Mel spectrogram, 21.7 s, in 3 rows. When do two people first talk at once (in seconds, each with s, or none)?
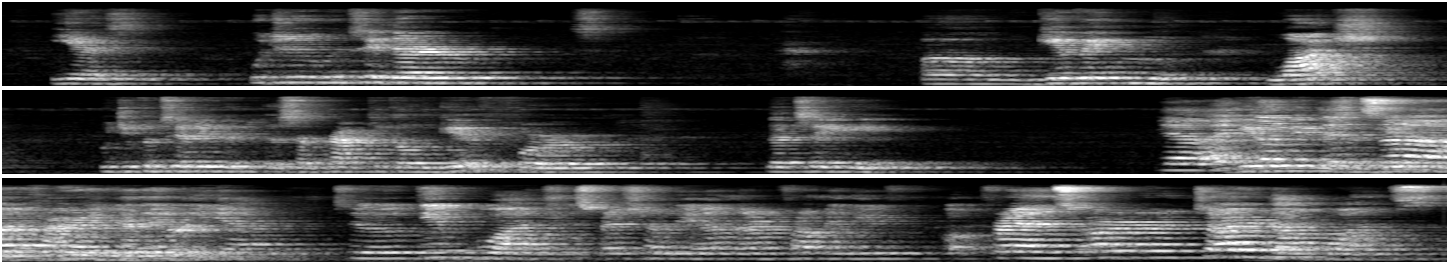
13.4 s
